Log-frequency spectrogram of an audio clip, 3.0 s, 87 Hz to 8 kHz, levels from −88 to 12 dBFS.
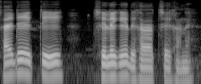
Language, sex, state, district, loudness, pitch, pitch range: Bengali, male, West Bengal, Alipurduar, -19 LUFS, 130 Hz, 105-135 Hz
